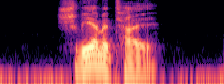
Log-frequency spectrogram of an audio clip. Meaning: heavy metal (metal)
- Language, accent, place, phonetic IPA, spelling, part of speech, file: German, Germany, Berlin, [ˈʃveːɐ̯meˌtal], Schwermetall, noun, De-Schwermetall.ogg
